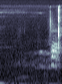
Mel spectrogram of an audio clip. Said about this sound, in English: So I heard Hetty just now. I this is Hetty the cat has decided that it is time to scream and yell and uh, rub against my leg, even though I, I am scratching her currently and she is eaten. I apologize for the cat, everybody.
